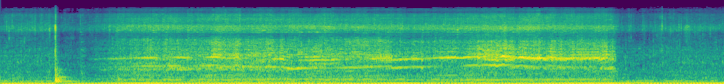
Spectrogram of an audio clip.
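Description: A hydraulic winch whines as it hauls in a line.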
